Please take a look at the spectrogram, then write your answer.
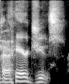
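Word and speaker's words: Per Djoos: And they said he pronounced his name Pear juice.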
